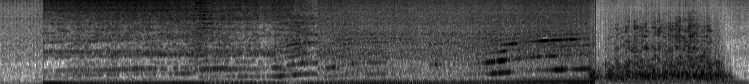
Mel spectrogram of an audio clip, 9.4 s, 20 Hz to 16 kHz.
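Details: Nissan NV350 van, still new, with a drivetrain hum. A brake lining rubbing the drum had burned and needs replacing, but after it was moved away the steady low hum, rising with speed, remains. The mic was held near the propeller shaft and cross joint; that source is suspected, not confirmed.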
